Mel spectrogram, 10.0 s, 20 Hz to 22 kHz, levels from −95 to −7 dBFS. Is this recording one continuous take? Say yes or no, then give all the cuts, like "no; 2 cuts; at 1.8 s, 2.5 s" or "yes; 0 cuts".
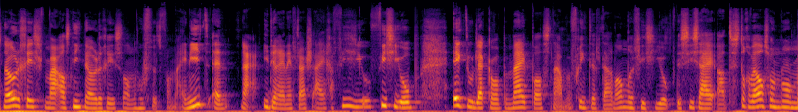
yes; 0 cuts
